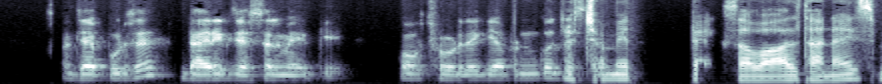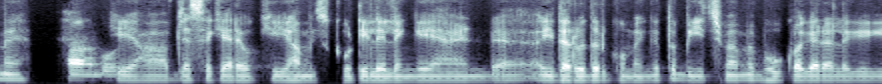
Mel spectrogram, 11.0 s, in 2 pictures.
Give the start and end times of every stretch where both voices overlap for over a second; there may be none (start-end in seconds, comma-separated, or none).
none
